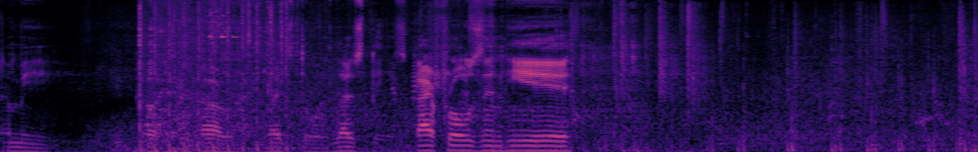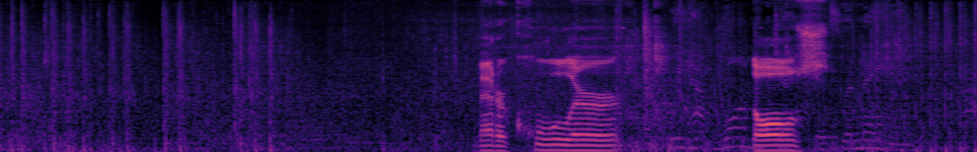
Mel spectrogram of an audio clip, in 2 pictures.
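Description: Gunfire crackles in the distance.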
